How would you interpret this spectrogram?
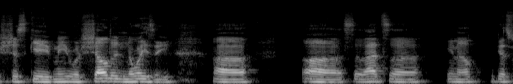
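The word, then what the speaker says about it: Neuse: Oh, we're both wrong. Can you guess what it really is? Nice. Nope. Noisy. Sheldon Noisy.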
